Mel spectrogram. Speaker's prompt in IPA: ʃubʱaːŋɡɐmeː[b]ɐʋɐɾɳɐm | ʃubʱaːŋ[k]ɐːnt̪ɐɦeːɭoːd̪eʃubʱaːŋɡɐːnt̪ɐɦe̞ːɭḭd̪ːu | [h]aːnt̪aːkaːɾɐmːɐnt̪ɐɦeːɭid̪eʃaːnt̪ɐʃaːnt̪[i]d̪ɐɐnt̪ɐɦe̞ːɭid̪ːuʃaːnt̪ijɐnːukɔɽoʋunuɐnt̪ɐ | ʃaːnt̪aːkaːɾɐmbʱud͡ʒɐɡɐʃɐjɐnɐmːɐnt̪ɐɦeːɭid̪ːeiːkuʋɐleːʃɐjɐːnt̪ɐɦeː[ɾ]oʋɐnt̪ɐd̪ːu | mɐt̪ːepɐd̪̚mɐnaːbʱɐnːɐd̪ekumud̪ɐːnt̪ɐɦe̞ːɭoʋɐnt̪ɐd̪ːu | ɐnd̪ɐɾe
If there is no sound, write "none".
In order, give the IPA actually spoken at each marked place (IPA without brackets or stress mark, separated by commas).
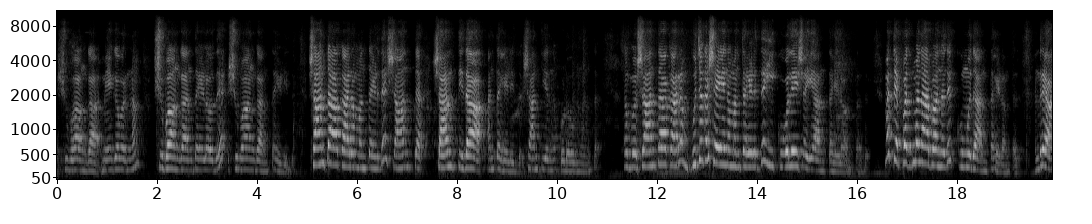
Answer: ɡ, ɡ, ʃ, i, ɭ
